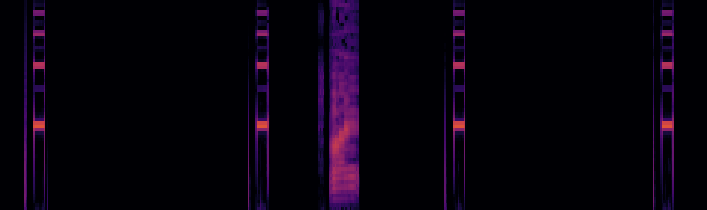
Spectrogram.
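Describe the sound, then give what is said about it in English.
Four short, bright electronic beeps from a German timer being started and stopped, roughly evenly spaced, each preceded by a faint click of its poorly contacting button being pressed, with a brief voice sound between the second and third beeps. “With the German one, if you do the same thing, you get just a beep. And if you press the button, well, yeah, you have that problem because the contact on this button isn't so awesome.”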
